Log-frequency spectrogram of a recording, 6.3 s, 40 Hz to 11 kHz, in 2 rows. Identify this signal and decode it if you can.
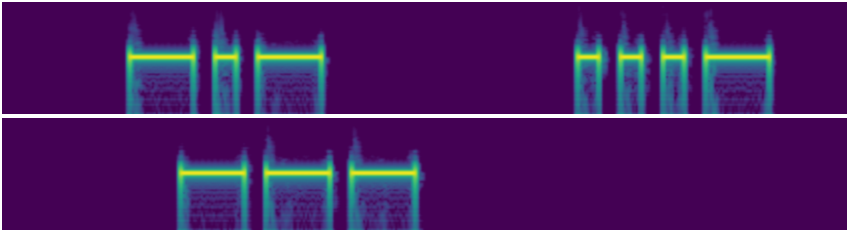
Morse code, heard as a keyed tone, about 15 wpm, spaced as for 7 wpm, 700 Hz. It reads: KVO
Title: USA Call Signs - 6 Characters - 4x Character Spacing - 15wpm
